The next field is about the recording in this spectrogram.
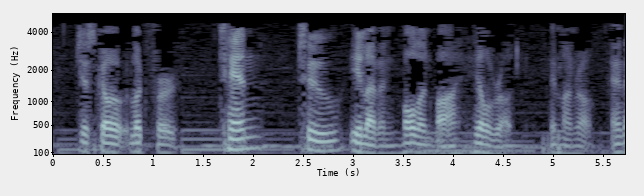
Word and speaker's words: Bollenbaugh: Bolenbaugh is spelled B-O-L-L-E-N-B-A-U-G-H. Sounds like bowling ball, but it's Bolenbaugh Hill Road in Monroe.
